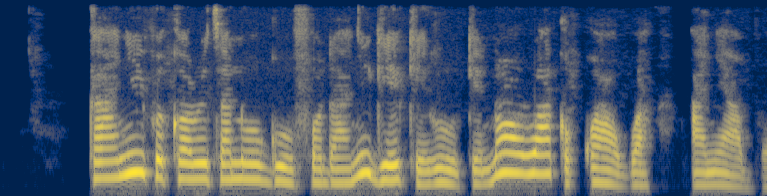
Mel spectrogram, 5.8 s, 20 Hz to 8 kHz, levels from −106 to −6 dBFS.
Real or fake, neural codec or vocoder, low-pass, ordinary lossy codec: real; none; 7.2 kHz; none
